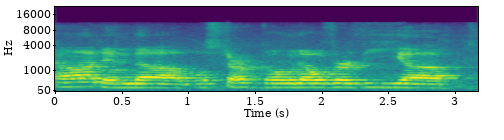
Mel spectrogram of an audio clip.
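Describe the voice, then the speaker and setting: A man's fairly high voice amid audible room echo and noticeable background noise. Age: 60s. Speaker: hot rod builder, shop video host. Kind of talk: casual shop tutorial. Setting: home workshop. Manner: hesitant, many fillers.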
